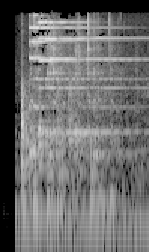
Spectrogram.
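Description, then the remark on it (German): A short bright ding-dong bell chime, used as a segment jingle, rings out with a sharp strike and lingering metallic shimmer, a second softer tone following, ringing on alone and slowly fading without any talking. “Ding Dong. An dem Jingle arbeiten wir noch ein bisschen, der wird, der wird noch perfektioniert.”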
